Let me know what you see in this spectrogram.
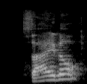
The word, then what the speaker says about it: sidle: I'll say a guy saddles up next to you. Sidle? What? How do you say that? – My love. Yeah, sidle. – Saddle. – No, sidle up to somebody. – Sidle? – Yeah, S-I-D-L-E.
